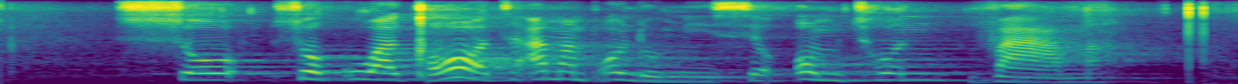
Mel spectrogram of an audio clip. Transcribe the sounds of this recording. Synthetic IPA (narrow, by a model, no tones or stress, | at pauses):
sokʼuwaǃʱɔtʰaʔamampʼondʱomisɛom̩tʰonvaːma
